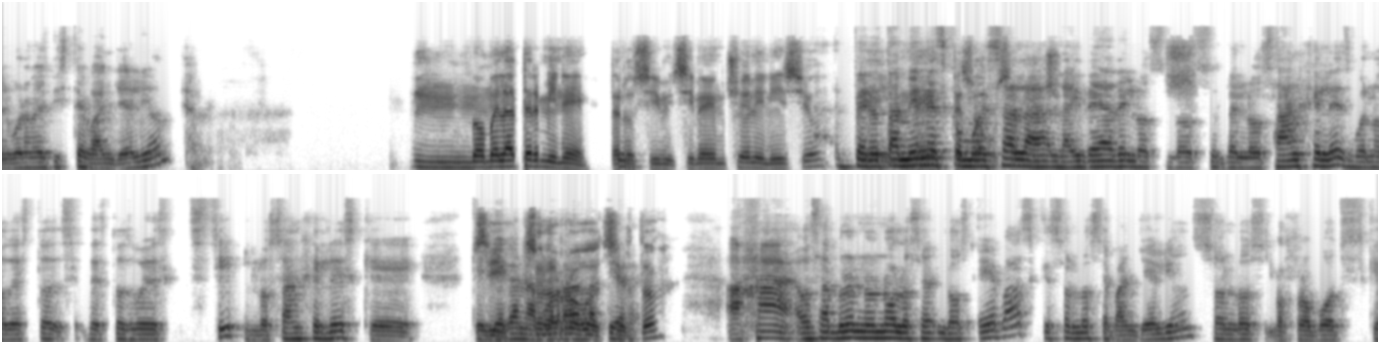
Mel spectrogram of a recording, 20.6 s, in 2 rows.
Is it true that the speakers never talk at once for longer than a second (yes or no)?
no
